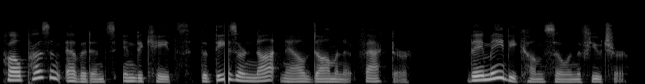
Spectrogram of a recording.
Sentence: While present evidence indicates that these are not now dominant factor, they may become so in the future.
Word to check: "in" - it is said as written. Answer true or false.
true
